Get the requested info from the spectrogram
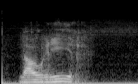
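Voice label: "laurier", Dutch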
